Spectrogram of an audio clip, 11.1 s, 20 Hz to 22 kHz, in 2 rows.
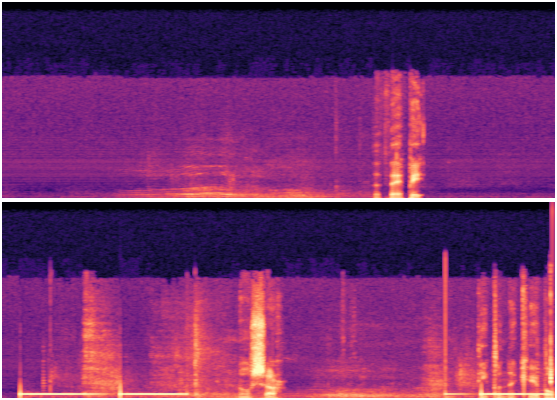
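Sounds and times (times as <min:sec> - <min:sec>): electronic warning beeps: 0:05.8 - 0:07.5, 0:10.0 - 0:11.0.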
